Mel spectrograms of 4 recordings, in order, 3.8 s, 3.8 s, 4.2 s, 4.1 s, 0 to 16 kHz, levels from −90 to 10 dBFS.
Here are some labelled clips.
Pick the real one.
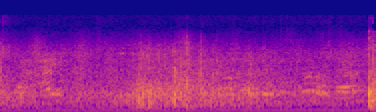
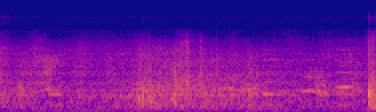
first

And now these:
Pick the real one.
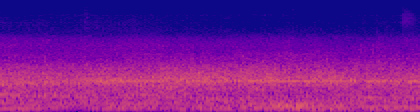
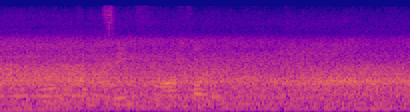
second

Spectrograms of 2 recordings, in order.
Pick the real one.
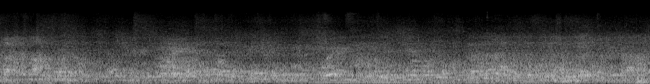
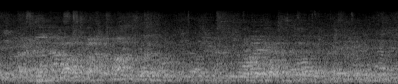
second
